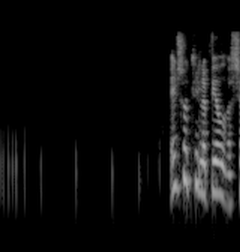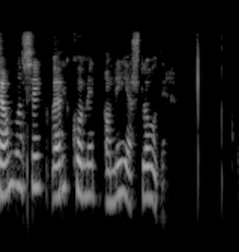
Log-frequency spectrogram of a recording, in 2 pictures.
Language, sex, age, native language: Icelandic, female, 50-59, Icelandic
